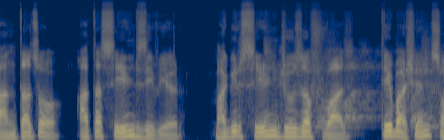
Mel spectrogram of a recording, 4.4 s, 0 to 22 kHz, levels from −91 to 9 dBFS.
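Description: From 2.65 s to the end of the clip at 4.44 s, there is feedback echo between two devices. Each stretch of speech returns at a steady interval of roughly 150 ms. At their loudest, the repeats sit about 16 dB below the speech. The cause is a loop. A second device in the same room plays the call aloud, and a nearby microphone picks it up again. That device's echo canceller only removes its own playback, so this sound passes through.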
